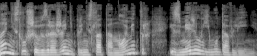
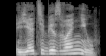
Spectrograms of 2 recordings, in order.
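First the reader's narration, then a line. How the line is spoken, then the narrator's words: Angry speech. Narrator (Russian): зло говорил Семен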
